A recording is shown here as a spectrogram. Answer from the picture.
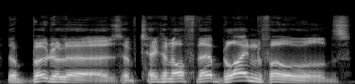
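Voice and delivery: loud, slow villainess proclaiming an accusation; villainous woman's cry. A narrator's reading. Villainous woman denouncing the children to the court, loud and drawn out. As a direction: cry it out as the wicked judge. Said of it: "cried the villainous woman in her low, deep voice".

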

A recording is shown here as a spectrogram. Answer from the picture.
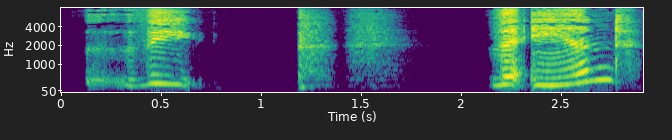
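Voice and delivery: high, faltering disbelief; stunned Scarlett. A narrator's reading. Scarlett asking Ashley in shock, high voice. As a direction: she can barely say it.

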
